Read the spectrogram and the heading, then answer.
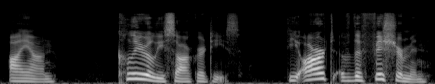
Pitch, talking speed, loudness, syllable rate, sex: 165 Hz, 110 wpm, -19 LUFS, 4.2 syllables/s, male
